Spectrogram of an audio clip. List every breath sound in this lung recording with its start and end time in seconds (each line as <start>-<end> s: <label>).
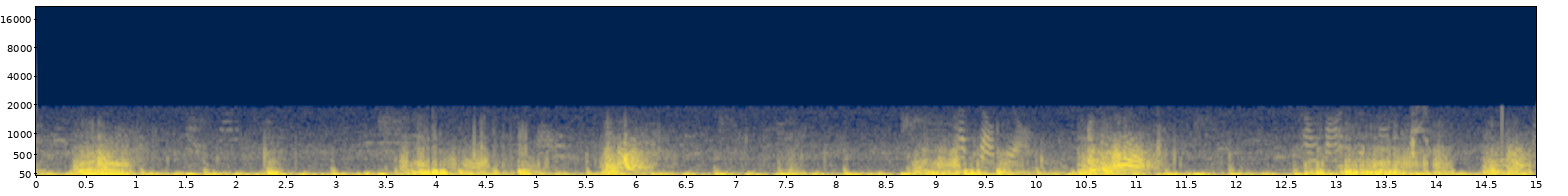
0.27-1.03 s: exhalation
0.27-1.03 s: wheeze
3.54-5.17 s: inhalation
3.54-5.17 s: crackles
5.64-6.25 s: exhalation
5.64-6.25 s: wheeze
8.69-10.00 s: inhalation
8.69-10.00 s: crackles
10.41-11.35 s: exhalation
10.41-11.35 s: wheeze
12.61-14.27 s: inhalation
12.61-14.27 s: crackles
14.48-15.00 s: exhalation
14.48-15.00 s: crackles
